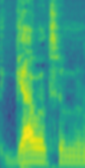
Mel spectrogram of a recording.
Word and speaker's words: Gallatin: Gallatin River.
